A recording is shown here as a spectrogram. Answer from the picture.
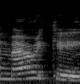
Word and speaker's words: Mary Kay: Então, Mary porque é português, mas é Mary Kay.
